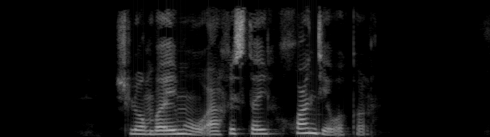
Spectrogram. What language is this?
Pashto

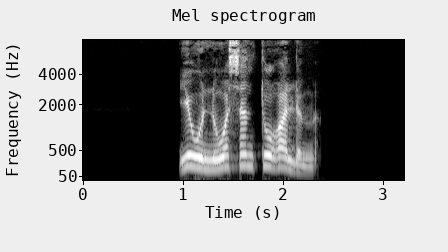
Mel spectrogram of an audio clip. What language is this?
Kabyle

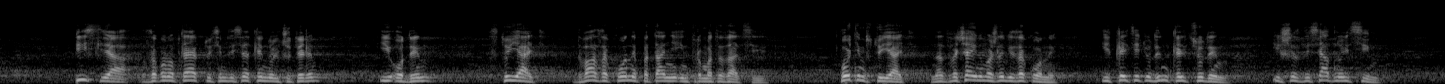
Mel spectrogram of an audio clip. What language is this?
Ukrainian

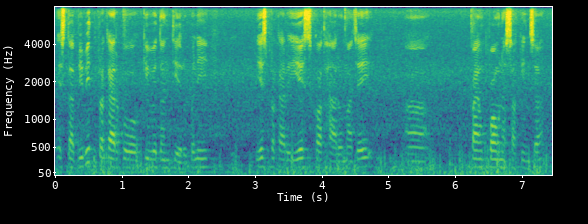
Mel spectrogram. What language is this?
Nepali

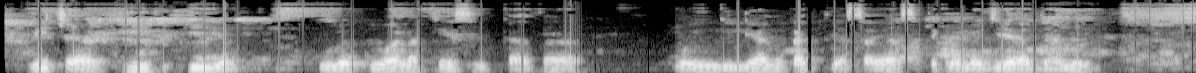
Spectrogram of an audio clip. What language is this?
Swahili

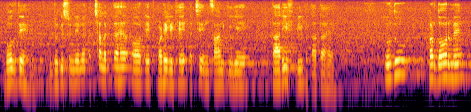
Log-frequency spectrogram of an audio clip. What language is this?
Urdu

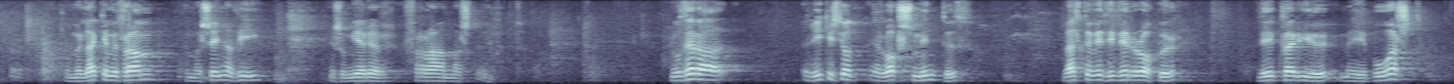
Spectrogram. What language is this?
Icelandic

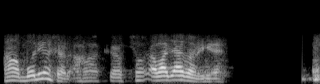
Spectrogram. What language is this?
Maithili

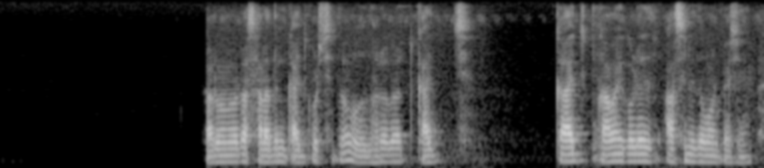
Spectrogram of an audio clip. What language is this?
Bangla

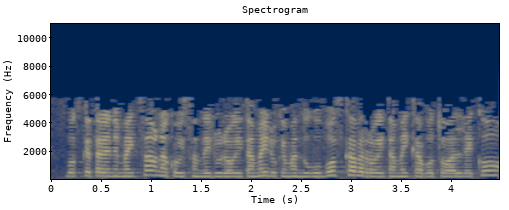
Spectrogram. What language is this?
Basque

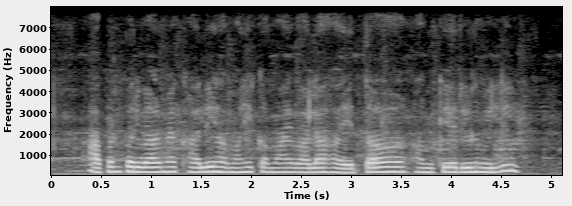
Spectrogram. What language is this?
Bhojpuri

